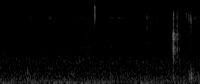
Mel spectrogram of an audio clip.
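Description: Faint soft sounds of a crochet hook working cotton string yarn, with one small click about halfway through.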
